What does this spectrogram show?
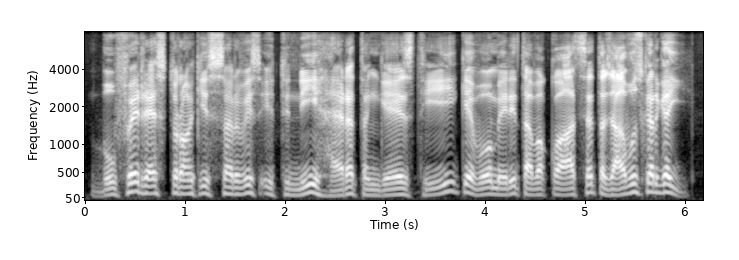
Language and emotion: Urdu, surprised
